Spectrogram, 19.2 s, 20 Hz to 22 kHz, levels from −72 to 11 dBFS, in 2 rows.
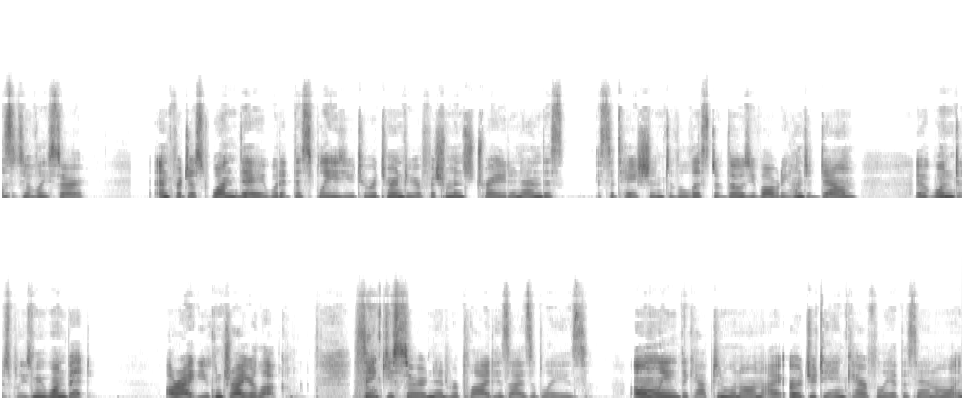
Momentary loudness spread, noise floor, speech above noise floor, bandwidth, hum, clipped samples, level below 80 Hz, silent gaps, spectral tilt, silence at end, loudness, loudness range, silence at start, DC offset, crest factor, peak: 11 LU; -57 dBFS; 30 dB; 14 kHz; none; under 0.1%; -54 dBFS; none; -3.5 dB/octave; 0 s; -26 LUFS; 3 LU; 0 s; under 0.1%; 20 dB; -8 dBFS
